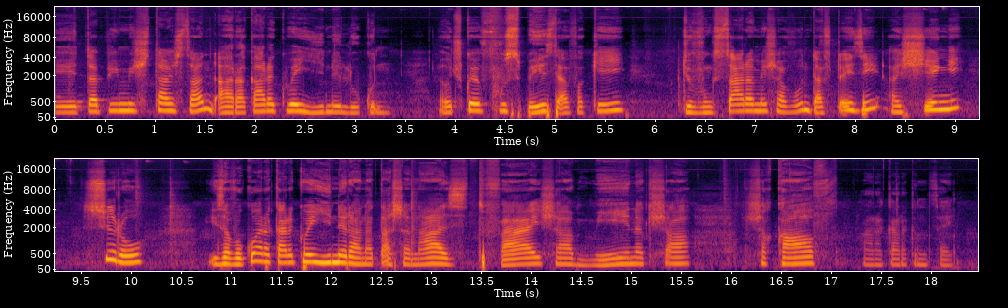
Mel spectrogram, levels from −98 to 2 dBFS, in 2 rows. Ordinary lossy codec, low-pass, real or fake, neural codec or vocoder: none; none; real; none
